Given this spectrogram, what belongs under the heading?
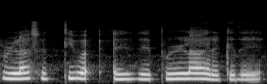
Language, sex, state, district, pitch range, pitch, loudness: Tamil, female, Tamil Nadu, Kanyakumari, 235-265 Hz, 255 Hz, -13 LUFS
